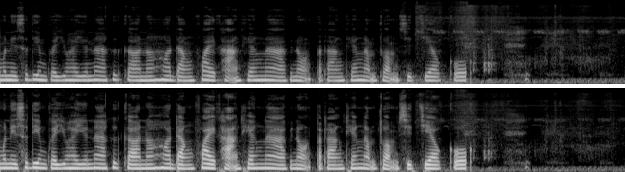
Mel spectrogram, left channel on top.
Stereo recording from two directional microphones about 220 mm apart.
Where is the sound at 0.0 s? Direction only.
30° right (ahead or behind).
